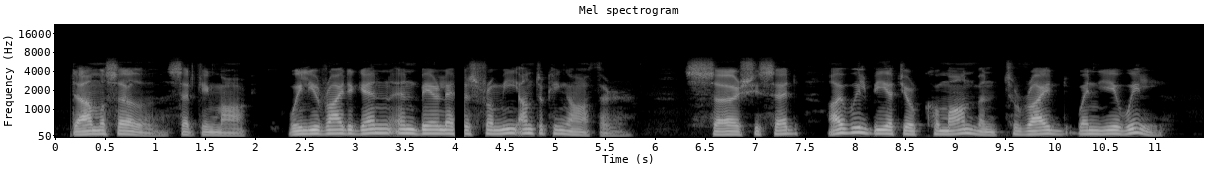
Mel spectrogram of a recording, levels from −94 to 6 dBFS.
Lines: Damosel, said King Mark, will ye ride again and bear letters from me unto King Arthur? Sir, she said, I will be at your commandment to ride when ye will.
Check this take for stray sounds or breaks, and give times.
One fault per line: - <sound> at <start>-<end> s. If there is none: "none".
- dropout at 4.0-4.1 s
